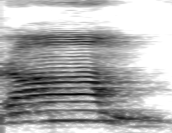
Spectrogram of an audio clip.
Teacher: यहां देखिए राम, तो रा अलग है, मो अलग है। राम, तो राम पर देखिए ऊंची आवाज आती है ना राम बोलने में, रा पर राम, और मो जो है एकदम स्लो हो जाता है। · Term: वर्ण बलाघात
